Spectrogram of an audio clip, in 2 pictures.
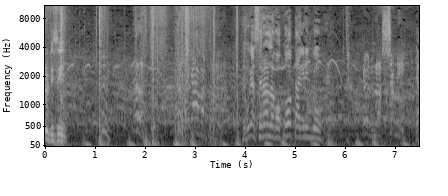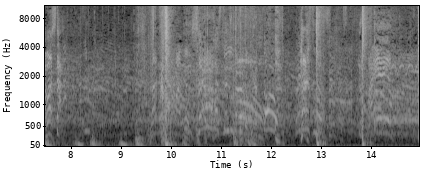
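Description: Heavy punches thud again and again.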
